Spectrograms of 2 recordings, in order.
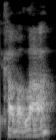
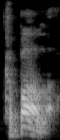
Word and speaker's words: kabbalah: in pronunciation is um hebrew is what has stress almost called the ultimate syllable so we say kabbalah okay and yiddish is penultimate kabbalah okay so therefore there are completely valid two different ways of saying most words yiddish accented or hebrew okay so now kabbalah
